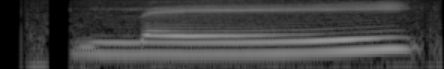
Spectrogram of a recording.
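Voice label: "lei5", Cantonese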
